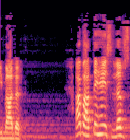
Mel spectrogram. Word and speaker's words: عبادت: اردو میں شامل ہوا تو اسے عربی کی بجائے اردو لہجے میں تے کے ساتھ بولا گیا اور بولا جاتا ہے، یعنی عبادت۔ اب آتے ہیں اس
